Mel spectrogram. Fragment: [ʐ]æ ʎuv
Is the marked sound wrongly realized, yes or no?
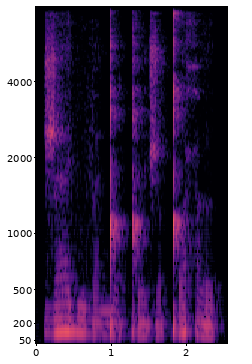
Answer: no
